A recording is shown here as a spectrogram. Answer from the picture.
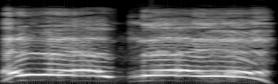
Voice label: zombie enemy; STALZONE; customnpcs; stalker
